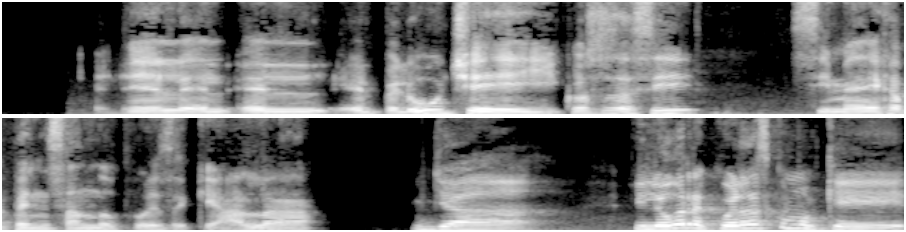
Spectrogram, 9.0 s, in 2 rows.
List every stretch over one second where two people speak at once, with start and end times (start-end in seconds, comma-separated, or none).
none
